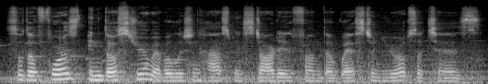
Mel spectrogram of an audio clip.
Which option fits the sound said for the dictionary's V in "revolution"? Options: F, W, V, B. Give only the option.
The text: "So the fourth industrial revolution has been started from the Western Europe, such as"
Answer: V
